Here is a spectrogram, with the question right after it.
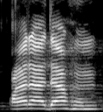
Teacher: ثم میں ثم اس طرح سے نہیں پڑھیں گے۔ عرضہم، عین حلق کے درمیان سے ادا ہوگا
